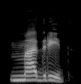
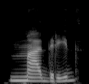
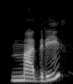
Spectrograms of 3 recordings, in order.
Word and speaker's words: Madrid: Madrid. So that is the correct pronunciation of this word, Madrid. And he said that he has heard three other pronunciations. Madrid, as if the word finished by a Z instead of a D.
